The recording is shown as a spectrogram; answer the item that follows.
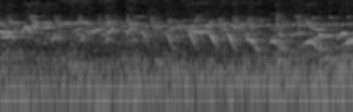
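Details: White-rumped shama, a caged contest bird hung on the gantangan pole, once bowing in courtship display and now singing with open beak in long bursts: quick series of bright descending whistled sweeps repeated rapidly, over a busy background of other birds.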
